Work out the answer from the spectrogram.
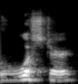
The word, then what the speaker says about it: Worcester: It's pronounced Worcester, Toad. Worcester is also a place. It's also a place in Massachusetts, but yeah, here it's called Worcester. Worcester. Like, you know, Worcestershire sauce.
